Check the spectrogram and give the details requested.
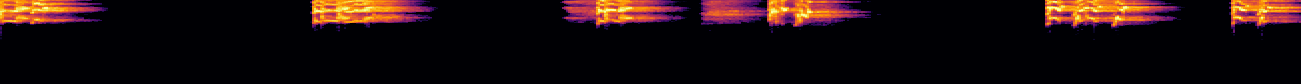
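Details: Lovebird calls played as a lure to prompt singing: short, harsh, high squawks and chirps in separate bursts about a second apart, some doubled, with silent gaps between.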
